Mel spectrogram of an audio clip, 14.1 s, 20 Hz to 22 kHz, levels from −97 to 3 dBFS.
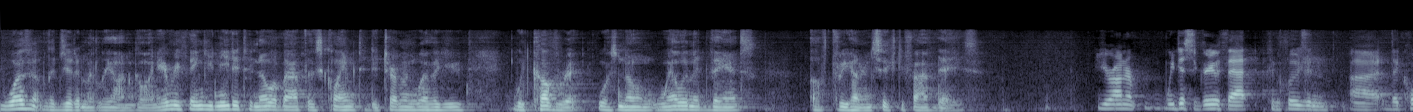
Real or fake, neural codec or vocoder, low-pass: fake; codec, 44.1 kHz, 7.8 kbps, Pupu-Codec; 7.2 kHz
